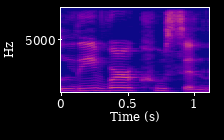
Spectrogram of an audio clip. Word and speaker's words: Leverkusen: It's called Leverkusen.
